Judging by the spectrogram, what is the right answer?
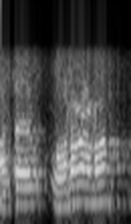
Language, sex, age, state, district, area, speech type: Malayalam, male, 60+, Kerala, Idukki, rural, conversation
